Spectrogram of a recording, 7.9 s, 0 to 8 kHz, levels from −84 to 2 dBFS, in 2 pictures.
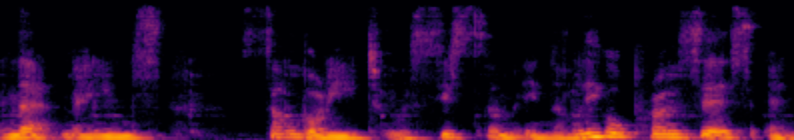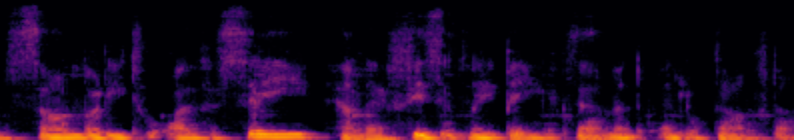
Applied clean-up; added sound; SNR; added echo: neural mask model DeepFilterNet 3.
